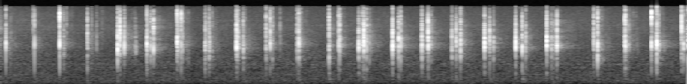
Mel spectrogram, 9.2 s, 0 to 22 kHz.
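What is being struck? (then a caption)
Clear plastic blister pack with plastic letters. Long painted nails tap and scratch across the bubbles of a flat, notebook-sized, card-backed clear plastic blister pack holding hollow colored plastic magnetic letters. About thirty crisp, bright plastic clicks come in a steady, uneven rhythm, centered near 3 kHz. Each click is dry and dies away at once, with faint scratchy hiss between them and no low end.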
